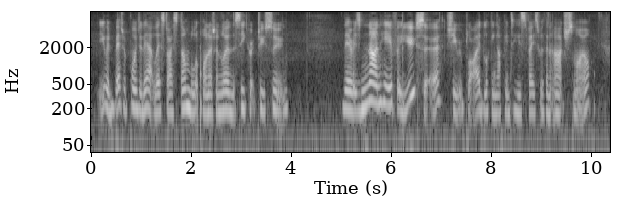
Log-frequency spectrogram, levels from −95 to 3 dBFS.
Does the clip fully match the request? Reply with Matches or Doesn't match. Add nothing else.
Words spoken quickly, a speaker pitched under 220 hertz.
Matches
